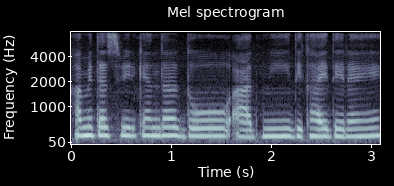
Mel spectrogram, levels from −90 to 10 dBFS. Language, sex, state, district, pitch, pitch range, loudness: Hindi, female, Madhya Pradesh, Bhopal, 215 Hz, 205-225 Hz, -14 LUFS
